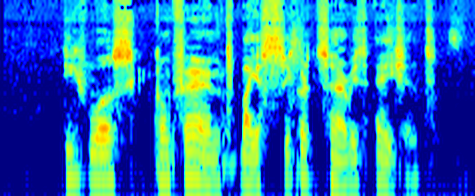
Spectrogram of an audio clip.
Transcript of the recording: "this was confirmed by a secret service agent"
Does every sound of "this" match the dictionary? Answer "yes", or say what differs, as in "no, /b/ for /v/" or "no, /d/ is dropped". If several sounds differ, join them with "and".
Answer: no, /s/ is dropped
